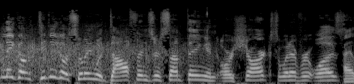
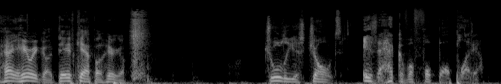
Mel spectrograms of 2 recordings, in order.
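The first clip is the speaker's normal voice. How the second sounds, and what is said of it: Imitates another person's voice. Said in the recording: “do my Dave Campo impression”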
